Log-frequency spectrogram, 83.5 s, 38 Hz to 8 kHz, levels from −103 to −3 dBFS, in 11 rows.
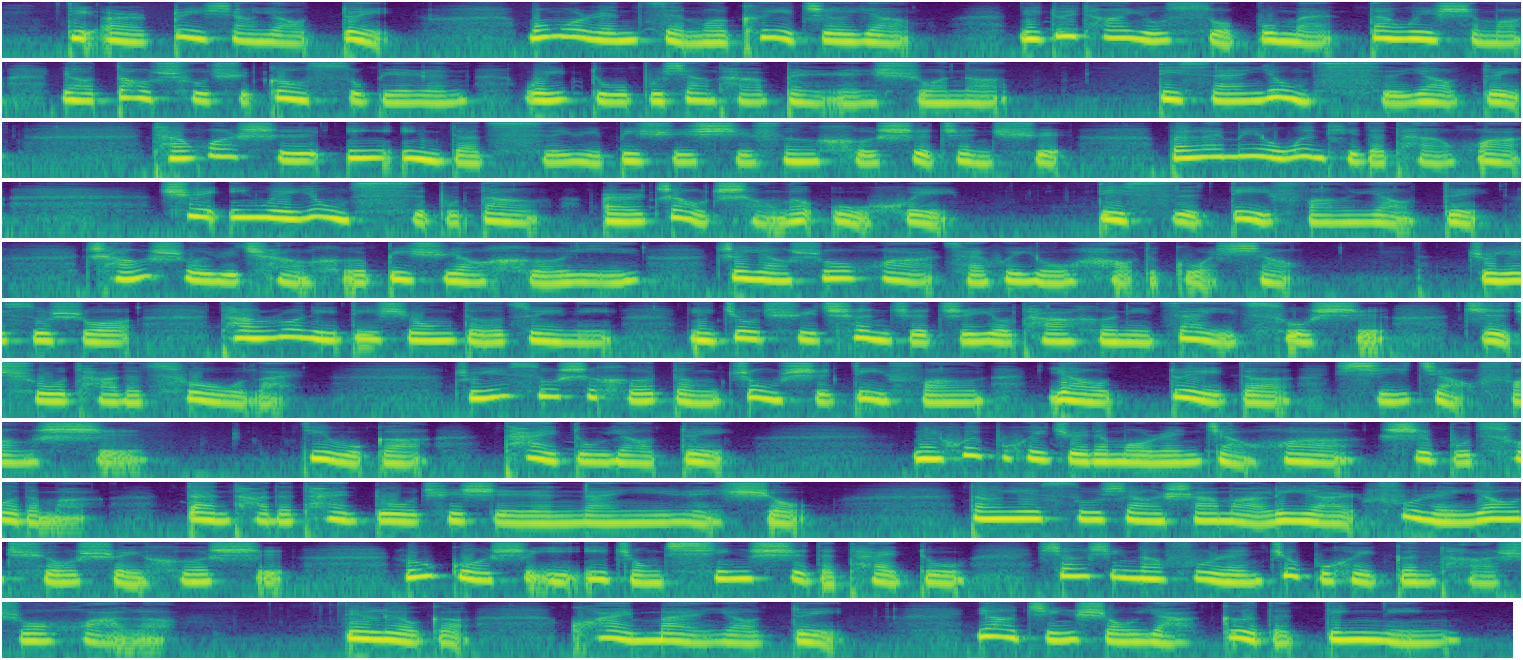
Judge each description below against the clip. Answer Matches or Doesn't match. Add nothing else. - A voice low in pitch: Doesn't match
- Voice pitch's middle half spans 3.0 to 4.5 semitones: Doesn't match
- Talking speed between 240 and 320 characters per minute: Doesn't match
